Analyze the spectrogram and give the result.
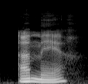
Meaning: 1. bitter 2. sour
- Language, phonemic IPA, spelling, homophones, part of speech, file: French, /a.mɛʁ/, amer, amers / amère / amères, adjective, Fr-amer.ogg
